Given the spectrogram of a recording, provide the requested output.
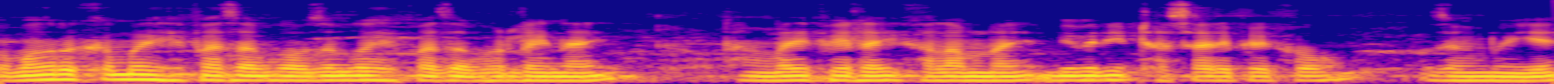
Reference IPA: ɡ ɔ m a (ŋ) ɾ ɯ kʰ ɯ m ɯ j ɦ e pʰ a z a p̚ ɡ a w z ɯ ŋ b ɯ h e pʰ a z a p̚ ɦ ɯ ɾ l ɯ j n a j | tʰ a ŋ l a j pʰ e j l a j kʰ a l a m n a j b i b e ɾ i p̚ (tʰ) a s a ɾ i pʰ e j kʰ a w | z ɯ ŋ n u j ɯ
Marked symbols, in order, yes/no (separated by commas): yes, yes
